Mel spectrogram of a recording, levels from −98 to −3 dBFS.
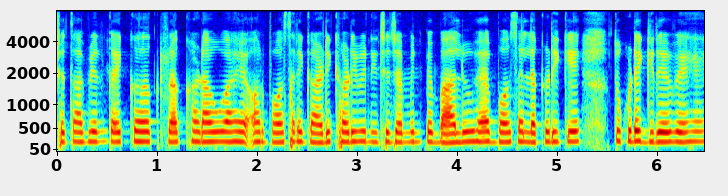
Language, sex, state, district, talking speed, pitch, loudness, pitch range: Hindi, female, Maharashtra, Dhule, 260 wpm, 210 Hz, -17 LUFS, 205-215 Hz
